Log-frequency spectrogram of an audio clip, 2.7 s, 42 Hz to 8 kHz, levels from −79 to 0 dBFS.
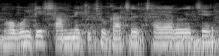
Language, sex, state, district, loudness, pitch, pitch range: Bengali, male, West Bengal, Alipurduar, -17 LUFS, 125 Hz, 115-135 Hz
